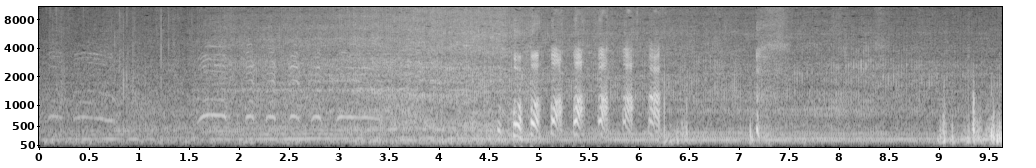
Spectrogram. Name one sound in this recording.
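A small off-road buggy engine drones as it drives past and climbs away up a slope.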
